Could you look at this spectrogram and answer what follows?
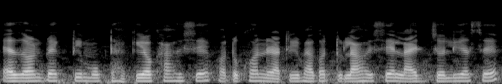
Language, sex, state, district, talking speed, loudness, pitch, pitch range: Assamese, female, Assam, Sonitpur, 165 wpm, -19 LUFS, 155 Hz, 145-165 Hz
